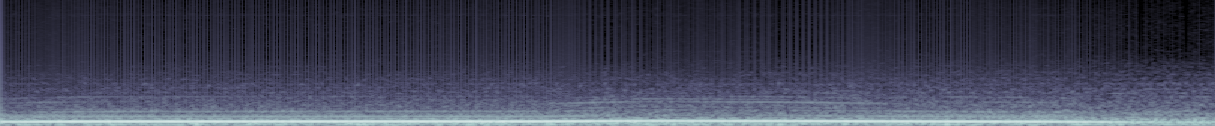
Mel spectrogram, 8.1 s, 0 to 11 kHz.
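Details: 2016 Jeep Patriot 2.0L automatic, heard from the cabin while driving. A deep, steady buzzing drone swells with acceleration and engine load, and stops when revved in neutral: load-dependent drone.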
